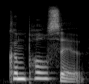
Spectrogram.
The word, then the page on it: compulsive: kəmpʌ́lsiv; カンパルスィブ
